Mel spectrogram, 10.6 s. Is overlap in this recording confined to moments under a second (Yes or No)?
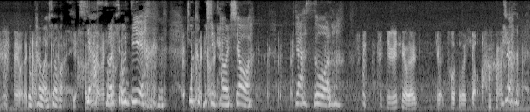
No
